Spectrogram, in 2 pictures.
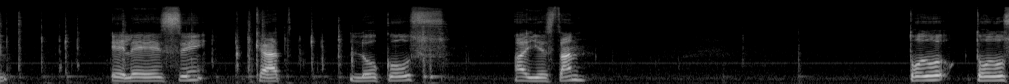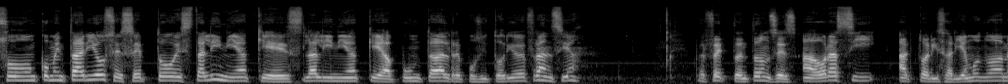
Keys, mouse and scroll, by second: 0.0-3.5 typing, 4.1 Return, 10.1-12.6 drag, 16.6 click, 19.7-20.1 typing.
